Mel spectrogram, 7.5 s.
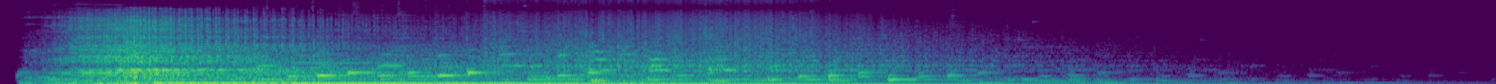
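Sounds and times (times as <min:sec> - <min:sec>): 
musical stinger: 0:00.2 - 0:05.9.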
